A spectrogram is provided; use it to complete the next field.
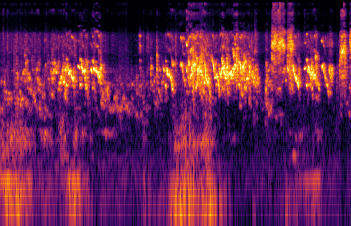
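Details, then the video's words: Warbling chatter from a breeding pair of budgerigars: a steady stream of buzzy, twittering notes building to louder, denser chirping, then several quick sharp chirps at the end. "Cute Budgies Chirping Sounds | Love Birds Breeding Pair"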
